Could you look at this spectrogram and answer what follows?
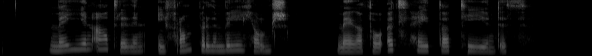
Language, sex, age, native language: Icelandic, female, 18-19, Icelandic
